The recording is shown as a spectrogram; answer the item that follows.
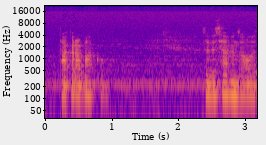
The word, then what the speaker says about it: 宝箱: hak like treasure box but when you combine them notice the pronunciation change it changes from hako to bako takar bako so this happens all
